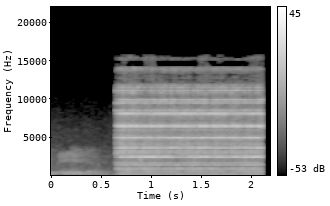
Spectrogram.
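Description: A loud, steady ringing tone made of several high pitches starts suddenly about two-thirds of a second in and holds without fading until it cuts off.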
